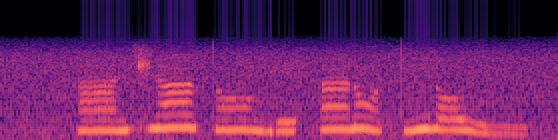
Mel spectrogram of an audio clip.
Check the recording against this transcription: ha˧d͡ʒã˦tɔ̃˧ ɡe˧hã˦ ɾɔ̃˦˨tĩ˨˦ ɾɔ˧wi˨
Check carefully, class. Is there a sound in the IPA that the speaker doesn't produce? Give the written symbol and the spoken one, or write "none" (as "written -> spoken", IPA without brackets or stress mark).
a˧ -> ã˧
